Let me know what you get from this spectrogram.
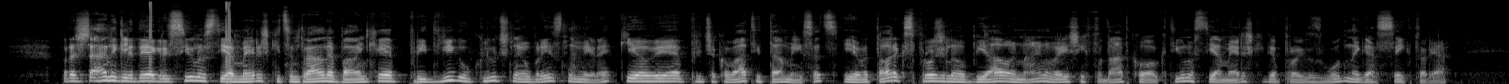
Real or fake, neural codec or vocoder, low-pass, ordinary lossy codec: real; none; 19.8 kHz; none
